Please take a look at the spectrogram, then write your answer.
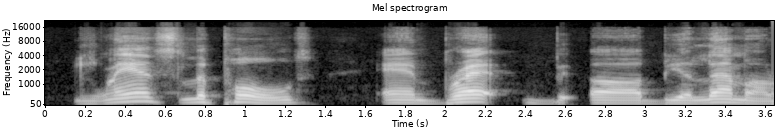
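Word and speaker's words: Bielema: saying this right Lance Leopold and Brett uh bilemma right is that how you say it yeah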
